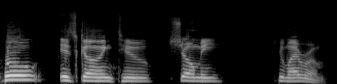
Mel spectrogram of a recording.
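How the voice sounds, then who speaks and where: A man's voice: fairly high pitch, slow, smooth, dry recording, muffled recording. A man voicing a whiny, entitled puppet comedian in an exaggerated, self-important parody monologue. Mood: indignant, whiny. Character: whiny, entitled, high-voiced puppet comedian, indignant diva.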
